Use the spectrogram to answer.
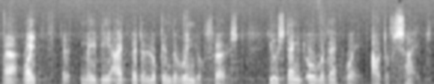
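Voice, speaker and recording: An actor playing a kindly, hesitant, stammering coworker and loyal friend in a 1940s radio drama, on a noisy old recording. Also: male voice, mid-range voice, normal speed, a bit bright, close to an everyday voice. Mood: gentle.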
